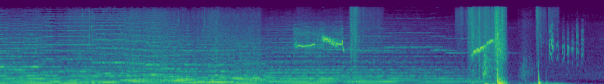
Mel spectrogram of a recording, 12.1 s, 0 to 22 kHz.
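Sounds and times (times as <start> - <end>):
gentle orchestral music: 0.0 - 9.9
bird chirping: 5.8 - 10.4, 11.0 - 11.8.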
